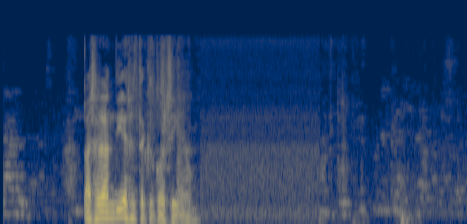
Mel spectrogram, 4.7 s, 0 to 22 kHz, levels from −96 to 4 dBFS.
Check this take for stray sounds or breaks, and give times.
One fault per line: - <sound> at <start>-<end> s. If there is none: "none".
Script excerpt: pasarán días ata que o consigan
none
